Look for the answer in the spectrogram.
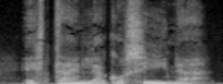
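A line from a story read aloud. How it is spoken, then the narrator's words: Whispered in ear. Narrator (Spanish): le susurró en la oreja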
